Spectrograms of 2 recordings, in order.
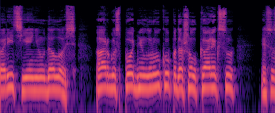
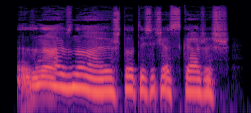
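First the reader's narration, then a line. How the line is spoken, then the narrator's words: Deliberately listless tone. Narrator (Russian): произнес он нарочито вялым тоном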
